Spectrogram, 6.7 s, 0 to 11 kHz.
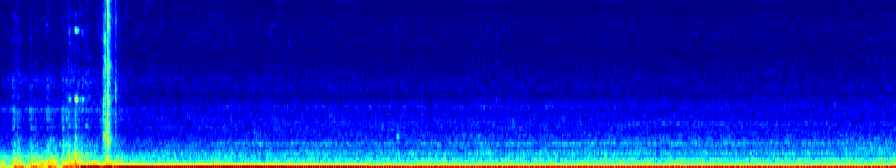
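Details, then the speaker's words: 1993 BMW E34 M5 six-cylinder, stock cams, stainless tri-flow exhaust, cold start: fires quickly with high idle that then drops into a deep, slightly uneven lumpy lope with no knocks, as owner says these cars sound; normal cold-start idle. "starts with kind of a high idle but then it lowers down a little bit and it sounds kind of lumpy and I think most of these cars sound that way"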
